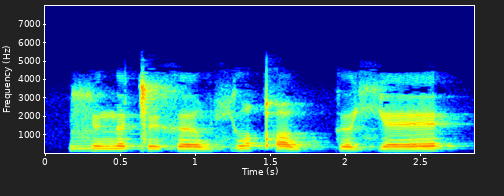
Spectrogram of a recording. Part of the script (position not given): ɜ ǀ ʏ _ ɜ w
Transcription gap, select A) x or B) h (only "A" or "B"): A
